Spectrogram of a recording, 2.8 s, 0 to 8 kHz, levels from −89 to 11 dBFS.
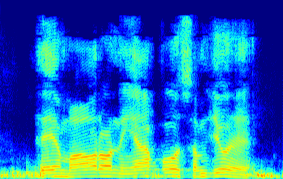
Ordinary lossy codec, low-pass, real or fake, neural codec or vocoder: AAC, 32 kbps; 7.2 kHz; fake; codec, 16 kHz, 4 kbps, X-Codec, HuBERT features, trained on balanced general audio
